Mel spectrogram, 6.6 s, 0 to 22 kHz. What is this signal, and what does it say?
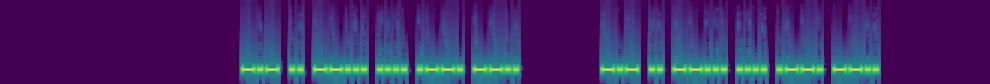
Morse code, heard as a keyed tone, about 46 wpm, 700 Hz. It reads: KI7HPZ KI7HPZ
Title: USA Call Signs - 6 Characters - Repeated 2x - 45wpm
